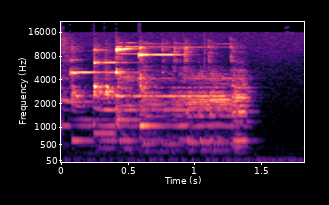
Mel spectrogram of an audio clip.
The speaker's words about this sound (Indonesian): eh ada yang telepon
